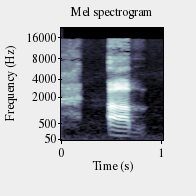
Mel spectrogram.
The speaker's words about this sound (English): I mean, no, I just added a yawn there.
